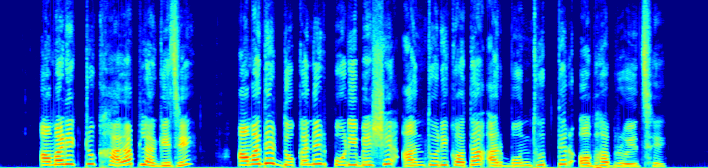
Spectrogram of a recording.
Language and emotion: Bengali, sad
